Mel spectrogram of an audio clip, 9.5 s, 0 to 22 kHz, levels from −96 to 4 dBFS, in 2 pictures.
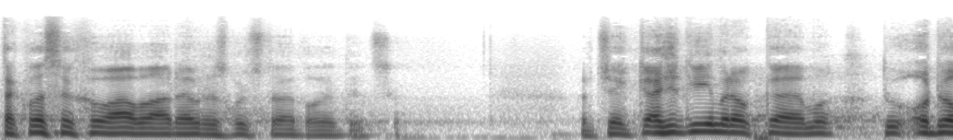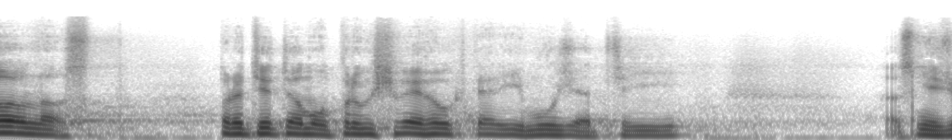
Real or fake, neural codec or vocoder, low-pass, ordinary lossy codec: fake; autoencoder, 48 kHz, 32 numbers a frame, DAC-VAE, trained on Japanese speech; 14.4 kHz; MP3, 96 kbps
